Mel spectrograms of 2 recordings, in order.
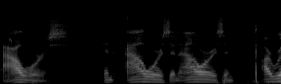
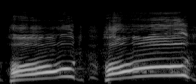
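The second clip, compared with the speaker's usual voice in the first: mock shout; 15 dB louder than usual. Joking about his hairline holding.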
